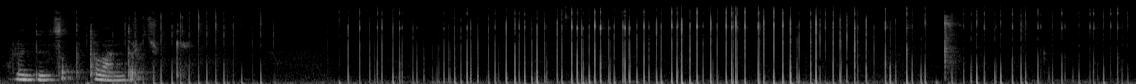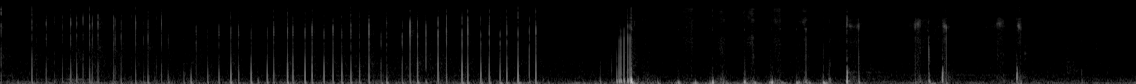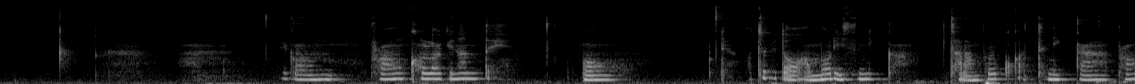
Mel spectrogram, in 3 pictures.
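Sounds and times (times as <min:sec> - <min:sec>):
fingernails tapping on plastic tube: 0:01.2 - 0:16.8
plastic tube clicking open: 0:01.2 - 0:16.8.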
